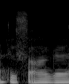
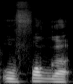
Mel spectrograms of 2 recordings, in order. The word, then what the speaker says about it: Hufanga: and then Fred Warner, Ufunga, is that how you say his name? Yeah, Hufanga. Like You that. just try to throw so much spice when you're like, Ufunga.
